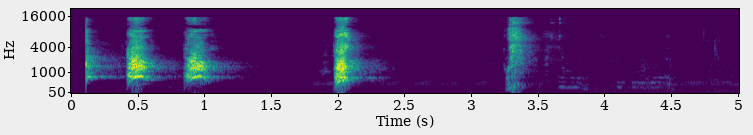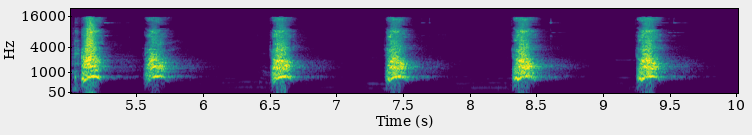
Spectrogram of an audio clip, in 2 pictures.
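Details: Lakeland Terrier barking indoors: about eleven sharp, loud barks in ten seconds, irregularly spaced, some in quick pairs, with a short quiet gap near the middle holding faint low sounds.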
